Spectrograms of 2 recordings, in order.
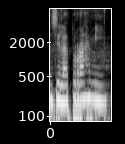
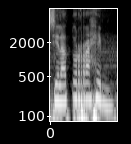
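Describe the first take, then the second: First: The word ends with the sounds 'rahmi'. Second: The word ends with the sounds 'rahim'. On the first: The speaker calls it wrong. "bukan silaturahmi" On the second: The speaker calls it right. "yang betul sebenarnya adalah"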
